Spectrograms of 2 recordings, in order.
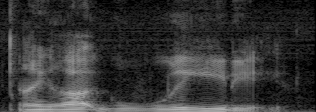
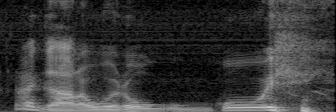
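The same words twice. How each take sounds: First: Slow nerdy voice, put-on; a lightly voiced nerd. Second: Higher put-on nerdy voice; a slightly whiny nerd. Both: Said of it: "I love doing my nerd voice".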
